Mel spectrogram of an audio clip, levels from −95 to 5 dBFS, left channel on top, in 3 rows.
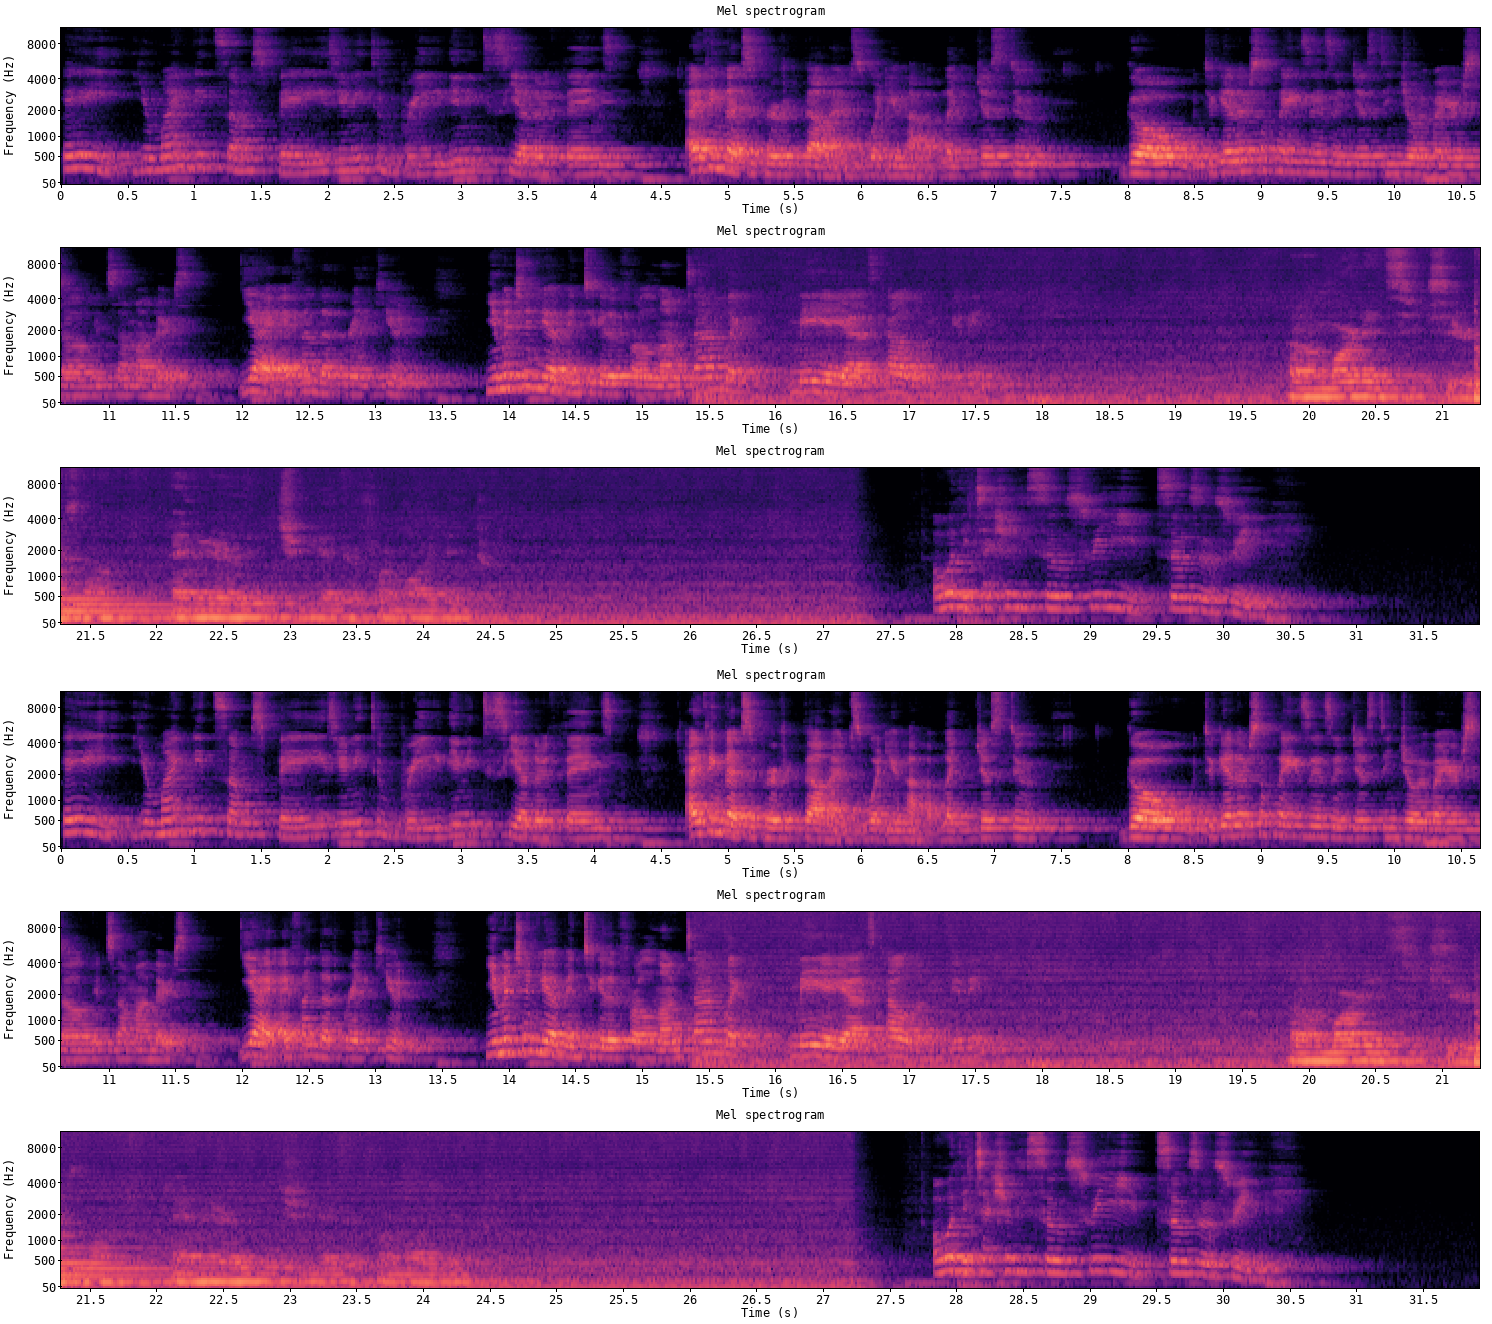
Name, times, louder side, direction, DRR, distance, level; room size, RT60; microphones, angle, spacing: voice 1, 0.0-7.4 7.9-11.6 12.0-13.3 13.8-15.8 16.1-17.6 27.8-30.7, right 2 dB, 40° right, 5 dB, 0.8 m, -29 dB
sound 1, 15.4-27.2, right 1 dB, 80° right, 1.0 m, -39 dB
voice 2, 19.8-21.7 22.1-24.6, equal, 60° left, -4 dB, 1.3 m, -28 dB
Piano, 21.2-24.0, left 1 dB, 20° left, 0.8 m, -32 dB
12.0 x 5.5 x 2.2 m, 1.2 s
head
